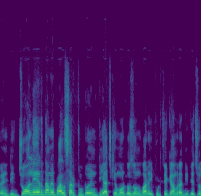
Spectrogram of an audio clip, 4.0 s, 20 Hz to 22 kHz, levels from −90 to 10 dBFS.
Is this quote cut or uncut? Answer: uncut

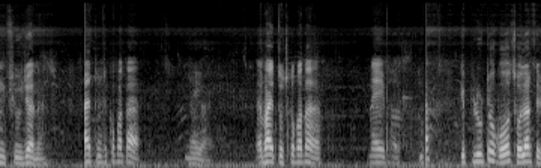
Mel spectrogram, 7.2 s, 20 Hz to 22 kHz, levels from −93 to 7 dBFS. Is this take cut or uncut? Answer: cut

